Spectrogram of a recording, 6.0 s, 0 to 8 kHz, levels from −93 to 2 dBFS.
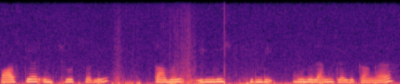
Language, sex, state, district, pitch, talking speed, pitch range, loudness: Tamil, female, Tamil Nadu, Nilgiris, 225 Hz, 90 wpm, 215-235 Hz, -15 LUFS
